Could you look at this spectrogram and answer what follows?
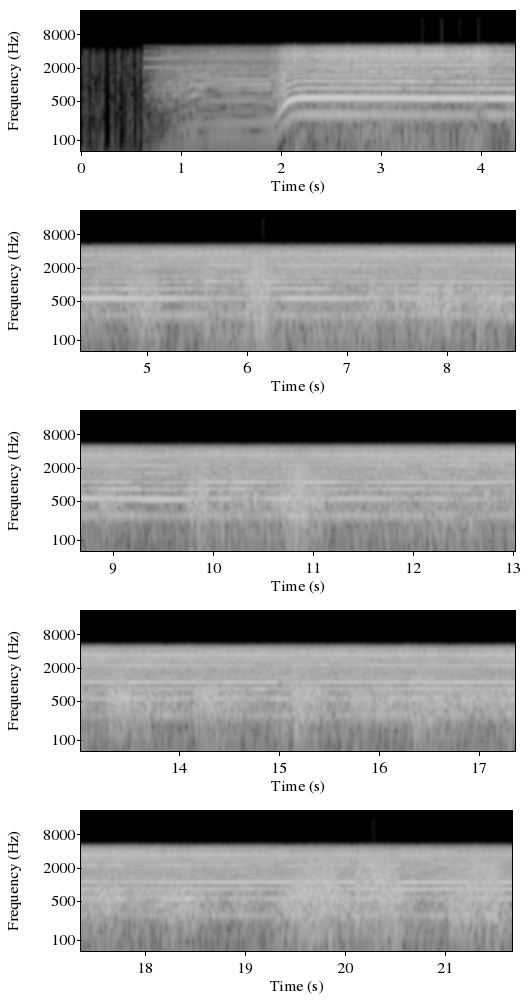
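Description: Electric motor and propeller of a Firebird Scout RC plane spooling up in a rising whine over about a second and a half, then running steadily at a high, even pitch, heard from a camera riding on the plane. Occasional brief swells of noise sound over it.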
